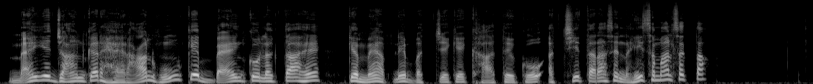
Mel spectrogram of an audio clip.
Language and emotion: Urdu, disgusted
